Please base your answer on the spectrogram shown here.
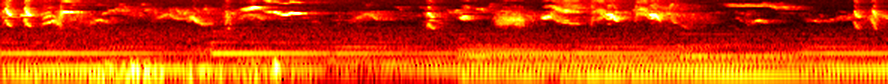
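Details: Bushtits, a pair raising a brood in plum tree branches in early May: scattered high, thin tsit notes and short twittering clusters with brief pauses, above faint steady low tones.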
